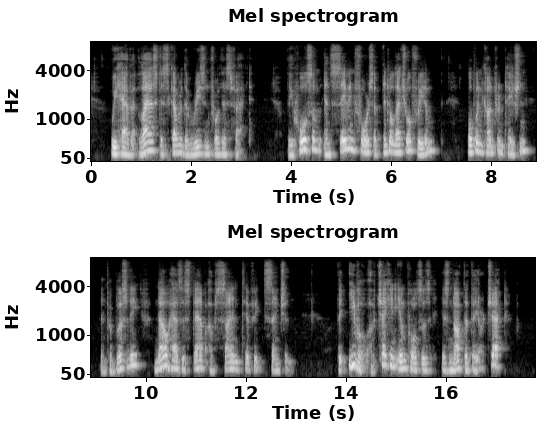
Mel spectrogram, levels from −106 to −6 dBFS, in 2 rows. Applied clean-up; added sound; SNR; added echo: none; none; none; none.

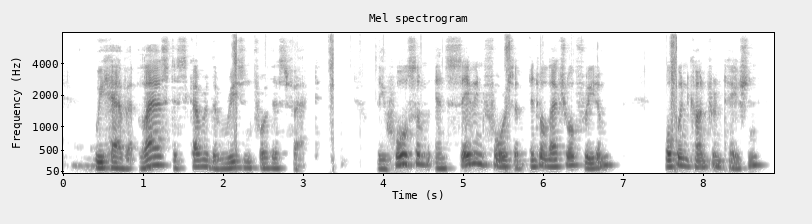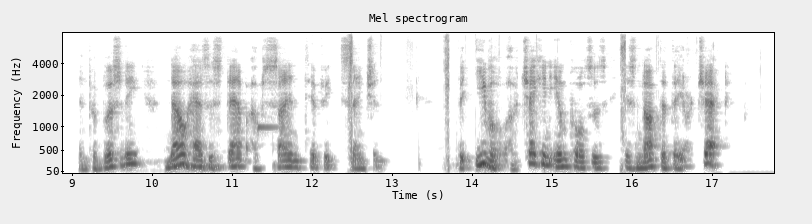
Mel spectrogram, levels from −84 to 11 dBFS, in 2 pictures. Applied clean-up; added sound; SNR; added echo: classical method Wiener filter.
